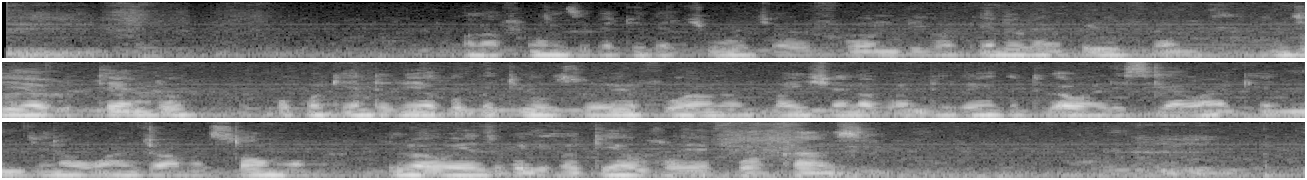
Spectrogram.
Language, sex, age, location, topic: Swahili, male, 18-24, Dar es Salaam, education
